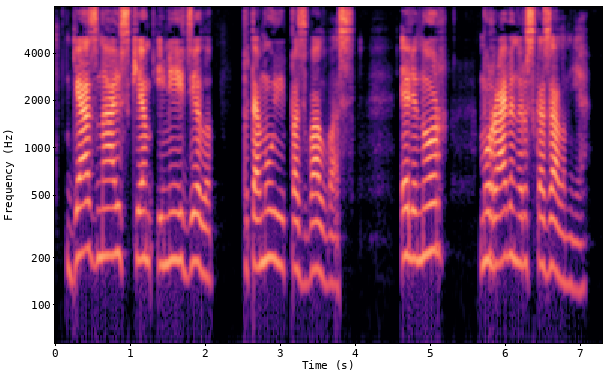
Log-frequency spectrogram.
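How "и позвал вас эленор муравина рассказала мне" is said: plain reading voice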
